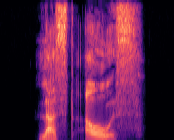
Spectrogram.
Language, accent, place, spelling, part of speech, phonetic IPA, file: German, Germany, Berlin, lasst aus, verb, [ˌlast ˈaʊ̯s], De-lasst aus.ogg
- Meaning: inflection of auslassen: 1. second-person plural present 2. plural imperative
